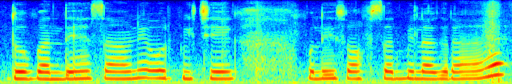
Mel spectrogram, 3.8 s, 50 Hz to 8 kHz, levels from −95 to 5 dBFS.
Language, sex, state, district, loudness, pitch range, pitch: Hindi, female, Uttar Pradesh, Lalitpur, -16 LUFS, 245-260 Hz, 250 Hz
